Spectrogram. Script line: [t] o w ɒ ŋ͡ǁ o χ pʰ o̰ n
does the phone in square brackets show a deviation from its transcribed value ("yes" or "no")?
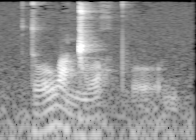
no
